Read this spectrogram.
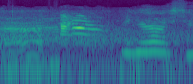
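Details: Hungry cat, one of a calico and ginger pair begging for food, gives short bending meows, then a level drawn-out mew, while a person asks whether it wants food.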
